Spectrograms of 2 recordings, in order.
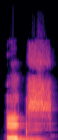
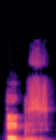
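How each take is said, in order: The two takes are said the same way.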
